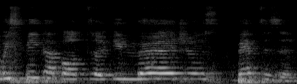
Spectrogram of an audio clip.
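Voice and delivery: slow, careful, clear explaining manner. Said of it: "I'm going to speak slowly so that we understand".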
